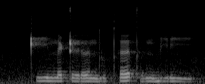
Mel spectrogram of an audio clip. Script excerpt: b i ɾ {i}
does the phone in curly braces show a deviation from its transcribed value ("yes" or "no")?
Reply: yes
